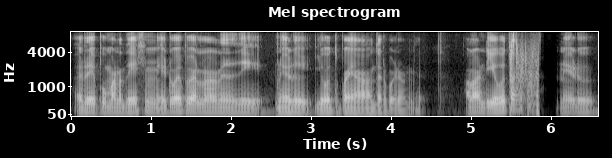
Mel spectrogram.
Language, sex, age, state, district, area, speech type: Telugu, male, 18-30, Andhra Pradesh, N T Rama Rao, urban, spontaneous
